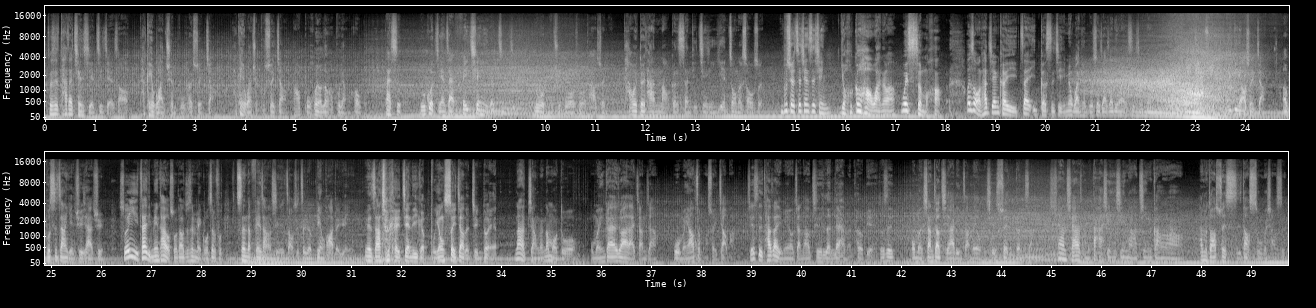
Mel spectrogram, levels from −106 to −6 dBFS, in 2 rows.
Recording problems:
traffic noise; loud; throughout; 2 dB below the speech

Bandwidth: 17 kHz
